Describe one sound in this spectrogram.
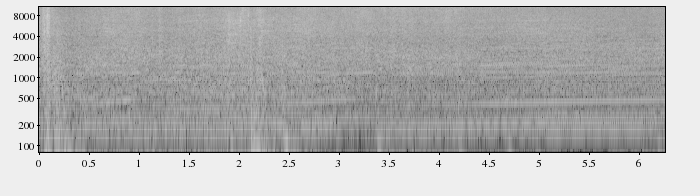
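A video game car engine hums steadily with a slowly rising pitch.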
